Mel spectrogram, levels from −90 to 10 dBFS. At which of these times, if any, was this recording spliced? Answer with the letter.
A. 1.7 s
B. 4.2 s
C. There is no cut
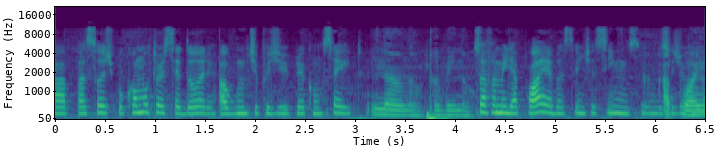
C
